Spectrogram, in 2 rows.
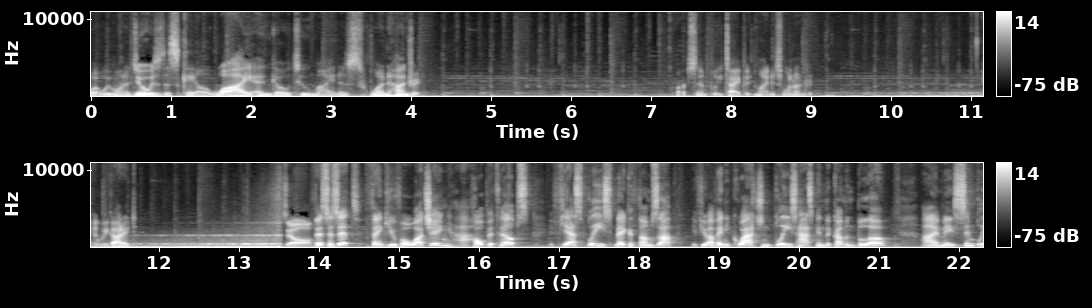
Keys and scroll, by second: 7.7-9.1 typing, 9.2 Return.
